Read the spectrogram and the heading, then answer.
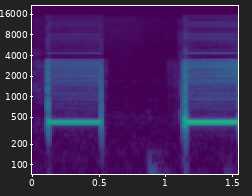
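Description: Two steady, moderately loud tone bursts from the ringing of an outgoing phone call to someone called at random, each lasting under half a second with a short pause between them. A faint low thump sits in the gap, and no one speaks.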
